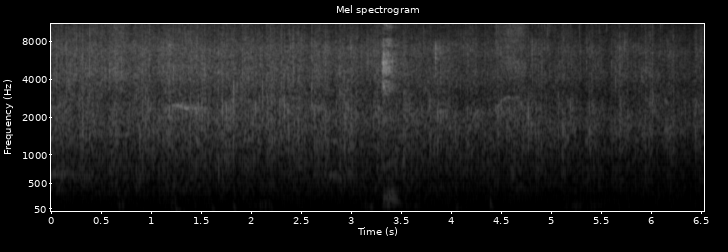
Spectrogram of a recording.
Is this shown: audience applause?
yes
